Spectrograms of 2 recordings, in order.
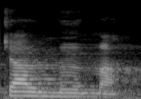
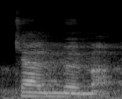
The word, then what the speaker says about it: calmement: de faire ça donc on doit prononcer le E pour faciliter la prononciation quand il y a trois consonnes autour donc on va dire calmement calmement mais pour tous les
